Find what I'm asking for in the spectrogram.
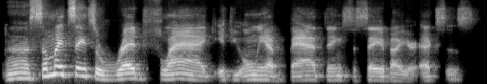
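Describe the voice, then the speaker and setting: A man's voice: medium pitch, animated, moderate pace, soft background music, lightly acted. A man playing a sensitive, jokey twenty-six-year-old boyfriend in a screenplay table read, casual and self-deprecating.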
